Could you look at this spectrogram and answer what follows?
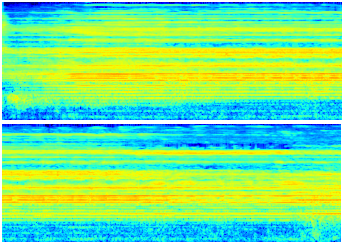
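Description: Electric hair clippers buzz steadily and loudly with one guard on and the lever opened all the way, cutting a fauxhawk with a skin taper, a continuous close drone with no talk.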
